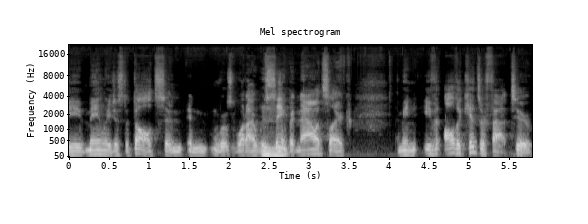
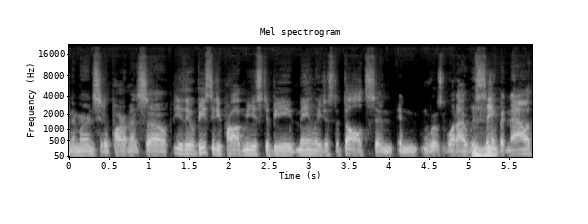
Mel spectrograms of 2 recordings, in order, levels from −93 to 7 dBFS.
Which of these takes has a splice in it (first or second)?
second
